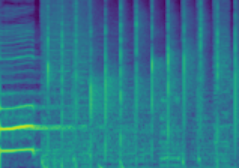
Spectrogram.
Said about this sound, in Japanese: 寂しいよ拍手も一人だもん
